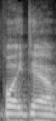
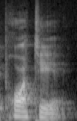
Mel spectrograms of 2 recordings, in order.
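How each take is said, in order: First: The name is said with an English-like pronunciation. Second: The name is said with a French-like pronunciation. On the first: This is how ordinary people say it. "but the regular people, he's Poitier" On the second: This is the refined, correct way to say it. "the fashionably correct people would say Poitier"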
